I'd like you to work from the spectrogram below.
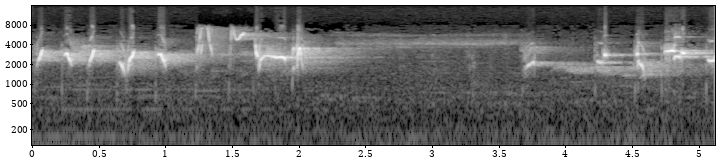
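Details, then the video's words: Banyuwangi greater green leafbird in furious ngentrok song: a fast string of clipped, bouncing whistles, a couple of higher squeaks, a second's silence, then renewed chattering phrases with sharp high notes. "Cucak Hijau Banyuwangi Ngentrok Ngamuk"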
